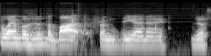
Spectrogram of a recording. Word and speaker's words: DNA: pronounced DNA. Is it really? Is it? It Yeah. is. They said it in the Q&A once. Are you serious? Ah, well, whatever. You know what? Fuck And yes, them. They don't that- deserve it's- to have their their name name- pronounced right. Also, their name is literally a pun because, you know, DNA.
